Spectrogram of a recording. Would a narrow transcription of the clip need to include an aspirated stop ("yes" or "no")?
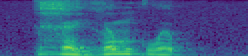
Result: no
